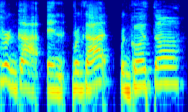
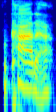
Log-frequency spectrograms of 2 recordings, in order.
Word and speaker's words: ricotta: Oh, with regatta. I don't say it right. Ricotta.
